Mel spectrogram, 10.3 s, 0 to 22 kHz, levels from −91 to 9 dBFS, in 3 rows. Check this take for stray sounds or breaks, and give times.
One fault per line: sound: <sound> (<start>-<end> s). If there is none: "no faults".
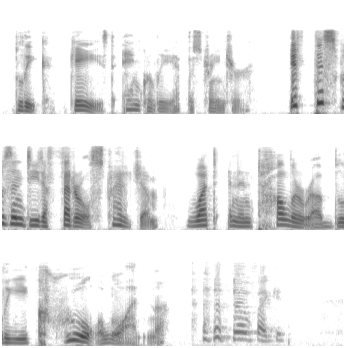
sound: laugh (8.7-9.7 s)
